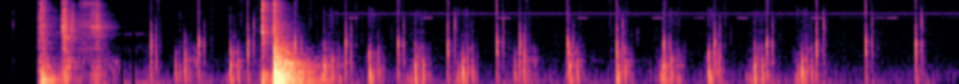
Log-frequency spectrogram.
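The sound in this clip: Footsteps of people walking through a park at night: a couple of louder thumps at the start, then a steady run of hard, evenly spaced steps, with a faint high pulsing tone in the background.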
